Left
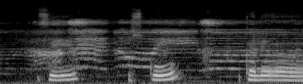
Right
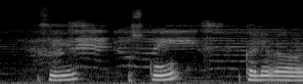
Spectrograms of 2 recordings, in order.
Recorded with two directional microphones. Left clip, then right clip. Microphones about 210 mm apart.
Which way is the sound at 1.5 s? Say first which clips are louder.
Left 6 dB; 55° left (ahead or behind).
